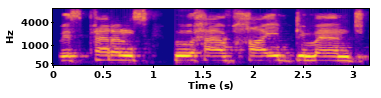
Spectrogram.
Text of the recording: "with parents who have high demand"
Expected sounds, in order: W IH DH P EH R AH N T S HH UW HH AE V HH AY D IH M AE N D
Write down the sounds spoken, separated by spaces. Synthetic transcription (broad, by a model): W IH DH P EH R AH N T S HH UW HH AE V HH AY D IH M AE N D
